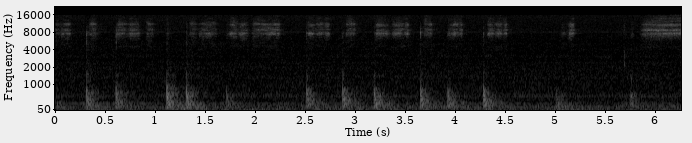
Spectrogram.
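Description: Chalk or marker writing steps on a board in a physics class, a series of short scratchy strokes in quick irregular bursts, close and moderately loud over a steady room hiss.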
